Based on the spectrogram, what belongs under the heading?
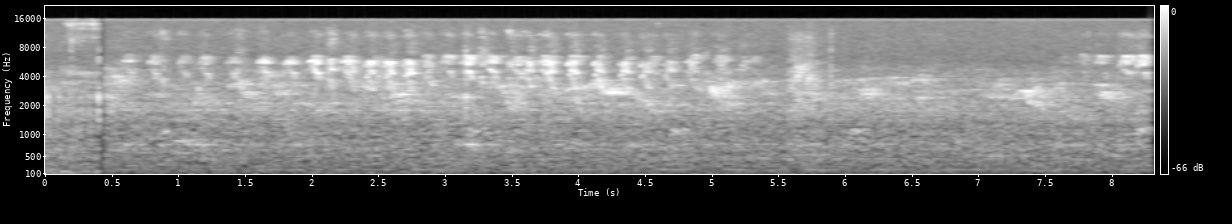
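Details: A parent myna feeds her growing chick, which begs for more with rapid, high, scratchy chirps, repeated nearly twice a second, over a steady hiss of background noise.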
